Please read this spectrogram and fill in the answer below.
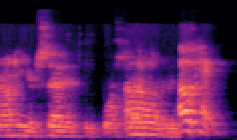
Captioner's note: muffled voice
